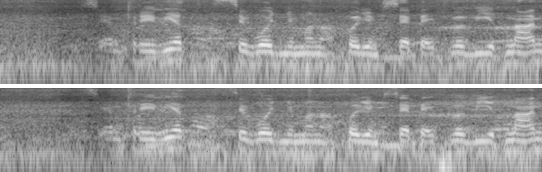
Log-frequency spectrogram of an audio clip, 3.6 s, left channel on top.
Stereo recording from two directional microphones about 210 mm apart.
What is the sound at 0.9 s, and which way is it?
Speech, centre (ahead or behind).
